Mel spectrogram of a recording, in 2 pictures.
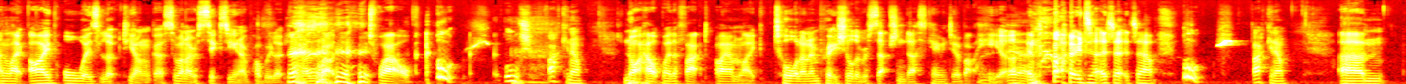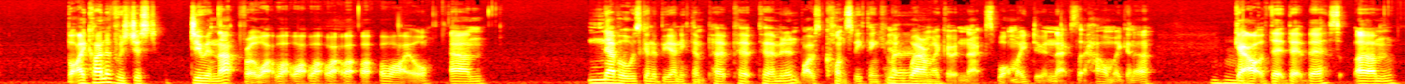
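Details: Adult male with Tourette syndrome, diagnosed suddenly in his mid-twenties; burst of involuntary swearing tics mid-sentence; vocal tics with coprolalia (Tourette syndrome).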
